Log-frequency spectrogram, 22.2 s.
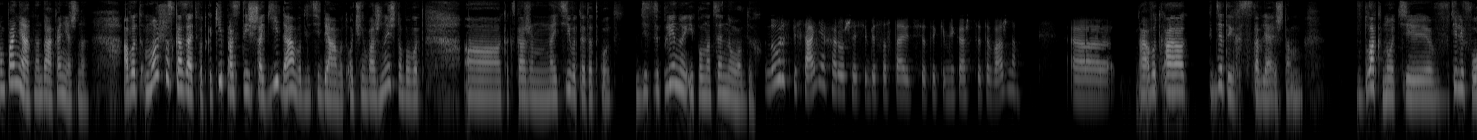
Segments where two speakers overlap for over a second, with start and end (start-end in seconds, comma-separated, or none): none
